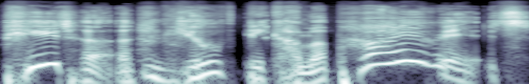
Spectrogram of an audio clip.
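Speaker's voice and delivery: very high, slow, drawn-out put-on character voice. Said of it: "I had to mutter underneath my breath".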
